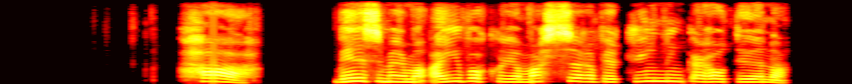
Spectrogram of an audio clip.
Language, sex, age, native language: Icelandic, female, 20-29, Icelandic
